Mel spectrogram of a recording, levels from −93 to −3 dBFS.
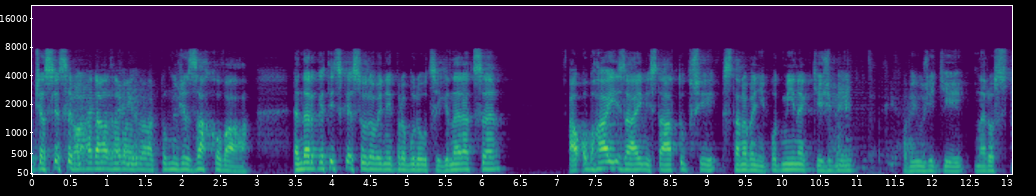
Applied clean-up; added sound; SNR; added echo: neural mask model DeepFilterNet 3.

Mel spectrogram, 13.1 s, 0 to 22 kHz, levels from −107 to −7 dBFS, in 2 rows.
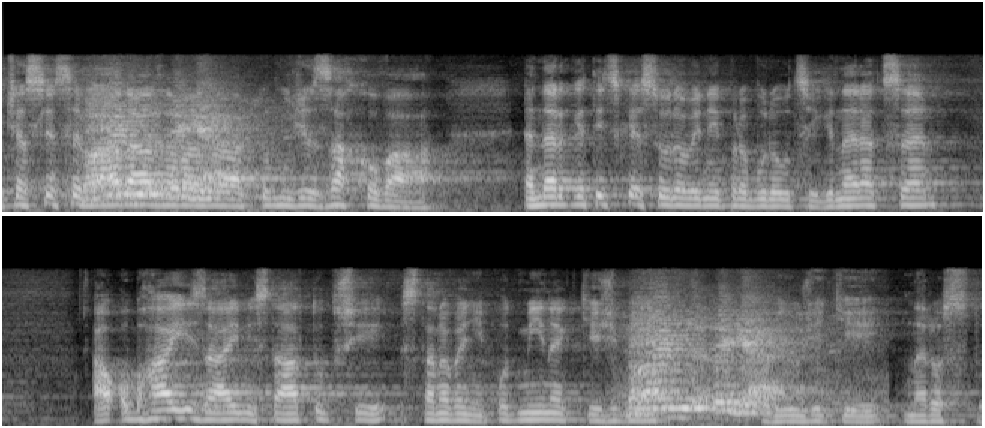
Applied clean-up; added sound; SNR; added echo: none; Subway, metro, underground; -2 dB; reverberation time 0.8 s.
